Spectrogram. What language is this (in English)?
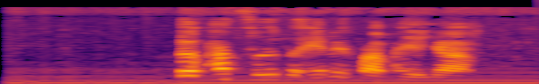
Thai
